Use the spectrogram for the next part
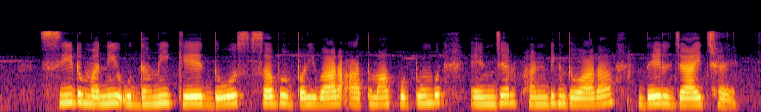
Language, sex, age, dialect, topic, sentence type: Magahi, female, 36-40, Western, banking, statement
